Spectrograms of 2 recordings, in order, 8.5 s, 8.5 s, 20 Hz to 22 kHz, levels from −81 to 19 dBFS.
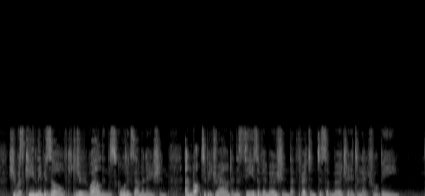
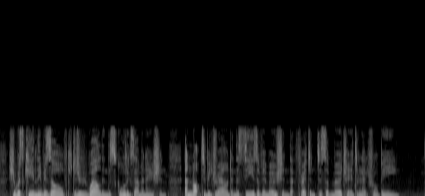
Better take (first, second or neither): second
